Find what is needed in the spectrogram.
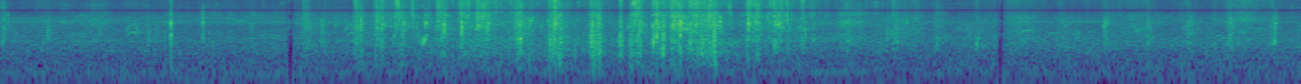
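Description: A small child's quick, light footsteps running across grass and onto a wet plastic slip 'n slide, a dense run of slaps from about two seconds in to about five seconds in.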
